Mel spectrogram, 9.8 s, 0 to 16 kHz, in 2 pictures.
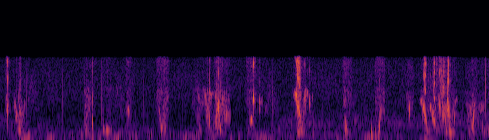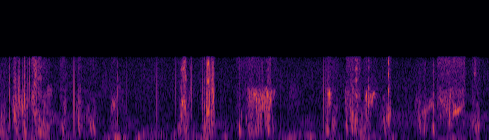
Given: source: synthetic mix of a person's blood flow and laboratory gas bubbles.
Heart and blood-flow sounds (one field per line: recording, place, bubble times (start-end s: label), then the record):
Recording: Doppler ultrasound of blood flow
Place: subclavian vein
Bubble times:
0.05-0.26 s: bubbles
0.84-0.97 s: bubbles
1.00-1.16 s: bubbles
1.25-1.33 s: bubbles
1.56-1.70 s: bubbles
1.96-2.31 s: bubbles
2.46-2.69 s: bubbles
2.92-3.14 s: bubbles
3.42-3.52 s: bubbles
3.75-3.85 s: bubbles
4.06-4.14 s: bubbles
4.20-4.59 s: bubbles
4.65-5.43 s: bubbles
5.49-5.58 s: bubbles
5.64-5.88 s: bubbles
5.99-6.08 s: bubbles
6.66-6.80 s: bubbles
6.90-7.06 s: bubbles
7.25-7.67 s: bubbles
8.13-8.29 s: bubbles
8.33-8.80 s: bubbles
9.04-9.54 s: bubbles
9.61-9.71 s: bubbles
From the record:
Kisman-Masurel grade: 243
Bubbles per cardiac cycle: several, 3 to 8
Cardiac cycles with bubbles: 100%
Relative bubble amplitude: loud (0.450 to 0.775)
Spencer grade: 3 (all of the cardiac periods contain showers or single bubble signals, but not dominating or overriding the cardiac motion signals)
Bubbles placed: anywhere in the cardiac cycle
